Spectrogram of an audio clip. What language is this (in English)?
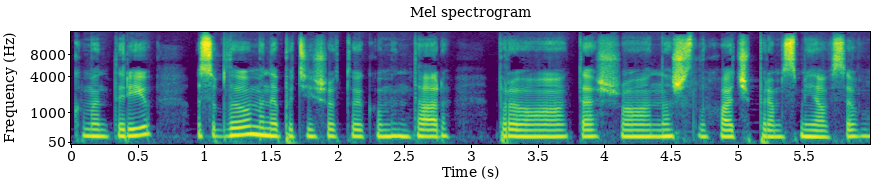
Ukrainian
